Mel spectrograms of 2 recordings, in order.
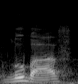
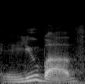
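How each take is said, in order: First: The word begins with a plain l sound. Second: The word begins with a palatal lj sound. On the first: It sounds like the word for crazy. The speaker calls it wrong. "if you say Lubav" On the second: It means love. The speaker calls it right. "with a roll your J"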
